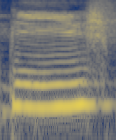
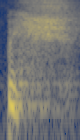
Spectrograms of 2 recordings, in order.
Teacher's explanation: It would not be píš, but piš, short I. So we shorten the I.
